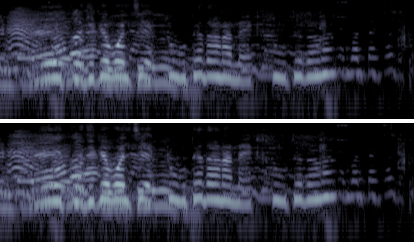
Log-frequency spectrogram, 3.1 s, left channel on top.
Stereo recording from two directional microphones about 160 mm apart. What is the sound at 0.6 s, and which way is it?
Speech, 40° right (ahead or behind).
